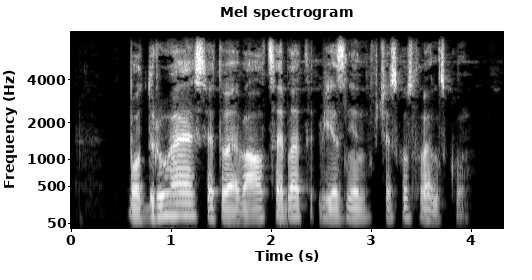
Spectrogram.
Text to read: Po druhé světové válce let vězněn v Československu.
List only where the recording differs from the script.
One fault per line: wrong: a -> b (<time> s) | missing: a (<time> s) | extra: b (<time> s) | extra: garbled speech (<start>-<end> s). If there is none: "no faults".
no faults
